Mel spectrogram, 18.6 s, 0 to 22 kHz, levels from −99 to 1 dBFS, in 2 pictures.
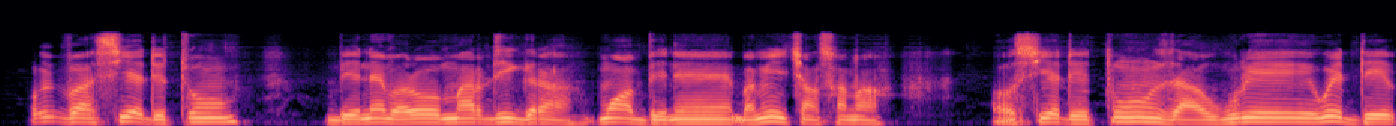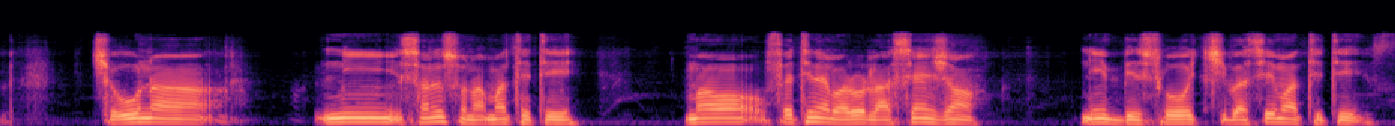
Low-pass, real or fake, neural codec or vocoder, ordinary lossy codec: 7.2 kHz; real; none; none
